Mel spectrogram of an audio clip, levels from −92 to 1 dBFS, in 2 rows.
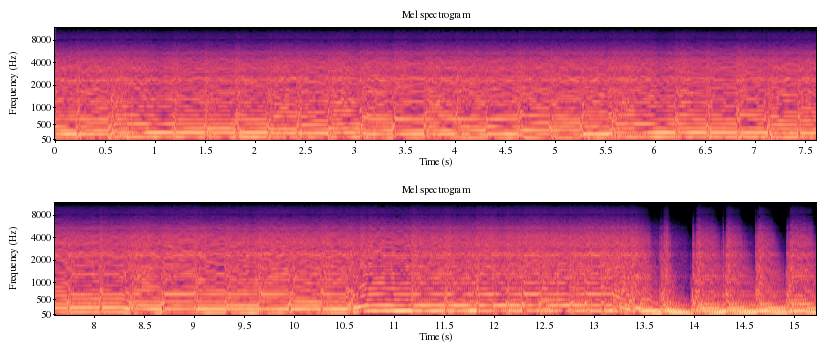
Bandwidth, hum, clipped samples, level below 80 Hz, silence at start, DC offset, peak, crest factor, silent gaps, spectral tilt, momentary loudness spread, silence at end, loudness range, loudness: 9.6 kHz; none; under 0.1%; -36 dBFS; 0 s; under 0.1%; -2 dBFS; 10 dB; none; -6.5 dB/octave; 3 LU; 0 s; 1 LU; -14 LUFS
